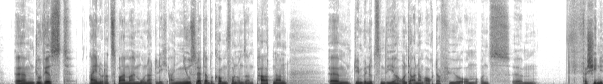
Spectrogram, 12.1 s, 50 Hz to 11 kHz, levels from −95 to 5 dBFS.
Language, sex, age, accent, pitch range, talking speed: German, male, 40-59, German, 90-115 Hz, 110 wpm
